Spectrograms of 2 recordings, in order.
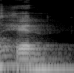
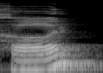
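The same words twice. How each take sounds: First: "hen" as in the English bird; English-style "hen", short vowel; wrong pronunciation. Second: "hen" with an uh-like vowel, dipping then rising; Mandarin third tone. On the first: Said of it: "it's not hen, it's hen". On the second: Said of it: "it's a third tone". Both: Shown as a demonstration.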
